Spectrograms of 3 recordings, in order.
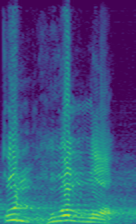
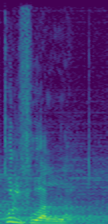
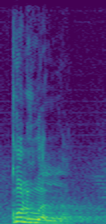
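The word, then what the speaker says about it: قل هو الله: আপনি এটা কি বললেন শব্দ তো হলো কুলহু আল্লাহ আপনি তো বললেন কুলফু আল্লাহ কুলহু আল্লাহ তো যেটা যেভাবে উচ্চারণ করার কথা ওইভাবে উচ্চারণ করতে হবে নয়তো এটা ঘাটতি রুকু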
